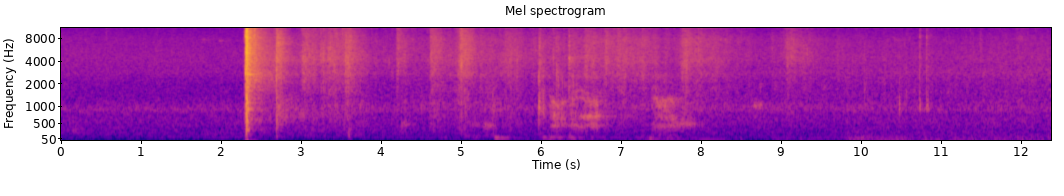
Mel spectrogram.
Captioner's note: wind blowing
